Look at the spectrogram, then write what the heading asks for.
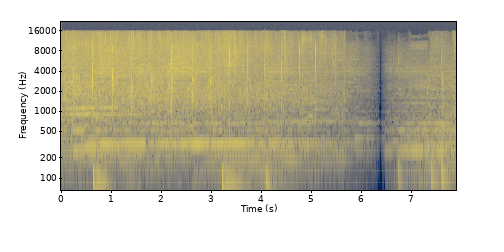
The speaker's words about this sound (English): Would you clap? Clap and congratulate.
